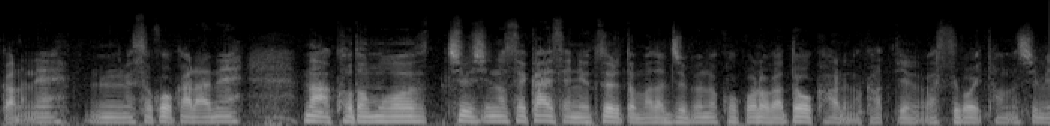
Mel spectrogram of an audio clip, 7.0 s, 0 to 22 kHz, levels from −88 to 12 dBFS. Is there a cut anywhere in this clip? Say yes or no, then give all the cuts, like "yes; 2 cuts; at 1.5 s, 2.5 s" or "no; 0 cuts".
no; 0 cuts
